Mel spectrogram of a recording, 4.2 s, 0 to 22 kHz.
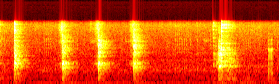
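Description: A knife chops pomfret firmly on a cutting board into even 5mm dice, five or six evenly spaced strokes in a steady rhythm, close and clear.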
